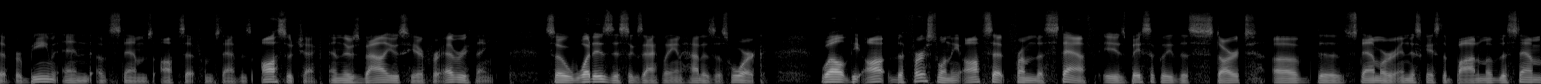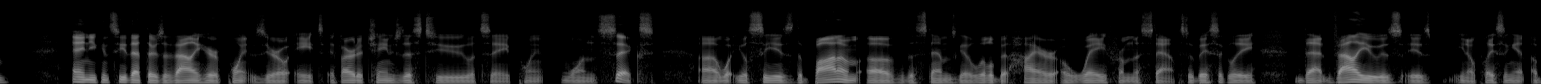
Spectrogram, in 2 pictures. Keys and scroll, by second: 21.0-22.0 typing.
